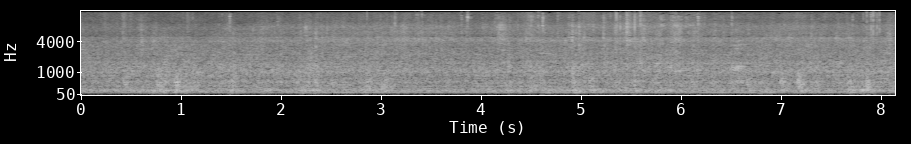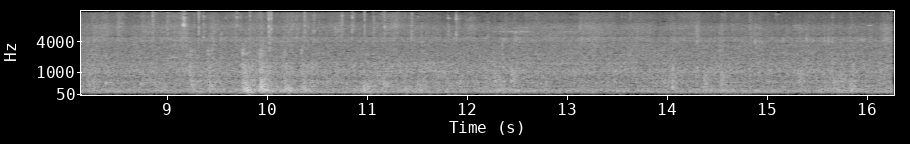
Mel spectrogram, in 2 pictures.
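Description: A JR 485-series electric train's running noise heard from inside the passenger car: a steady low rumble of wheels on rail, with one louder knock about ten seconds in.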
